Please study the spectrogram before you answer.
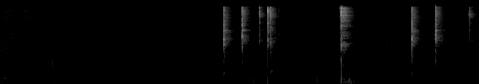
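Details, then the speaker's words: .22 snub-nose revolver from a pawn shop fitted with a .22 Magnum cylinder, action worked and cylinder rotated with loading gate open: crisp positive clicks, locks up strong with little shake; normal action. "that sounds pretty good right there all right we'll open the loading gate and revolve it and listen to the clicks and all of those are positive nothing out of the ordinary that's the way it's supposed to be"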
